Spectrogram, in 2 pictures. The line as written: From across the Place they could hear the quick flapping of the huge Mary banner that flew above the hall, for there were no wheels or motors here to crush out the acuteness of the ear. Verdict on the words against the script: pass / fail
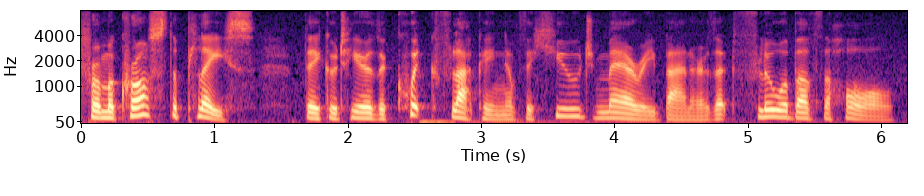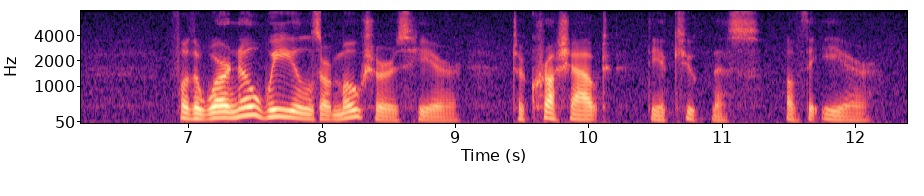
pass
